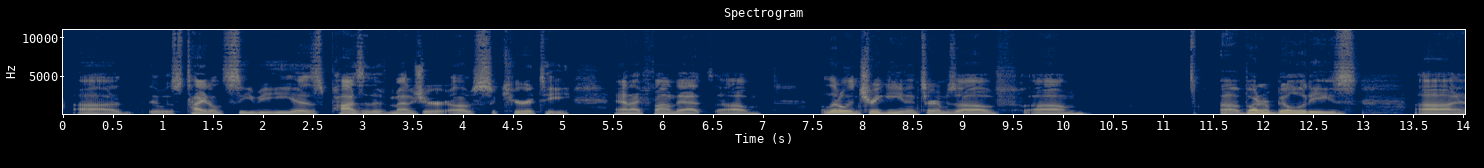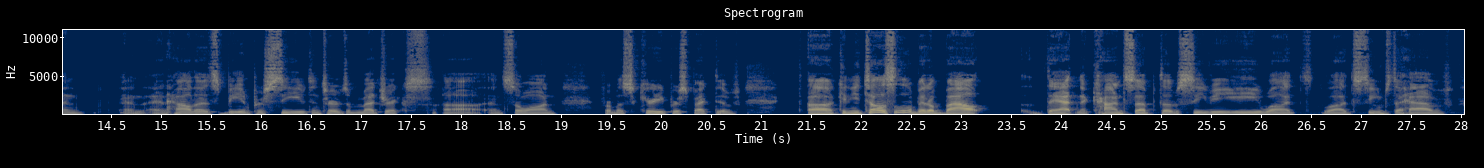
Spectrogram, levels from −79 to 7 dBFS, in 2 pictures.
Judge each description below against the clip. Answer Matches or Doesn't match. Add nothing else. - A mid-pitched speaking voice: Doesn't match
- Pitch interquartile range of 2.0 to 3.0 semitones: Doesn't match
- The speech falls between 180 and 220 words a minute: Doesn't match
